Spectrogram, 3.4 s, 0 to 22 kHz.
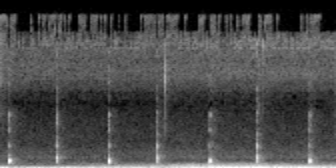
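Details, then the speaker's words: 2007 Chevy Colorado whose turn-signal tick comes from a speaker on the back of the instrument cluster; after replacing that speaker, hazard lights on give crisp, even tick-tock clicks about twice a second: normal hazard light ticking. "Now for the grand finale, I'll turn on the hazard lights."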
